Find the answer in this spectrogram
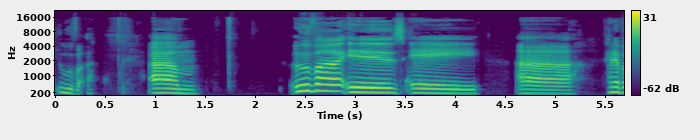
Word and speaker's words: Ove: And I listened to the audiobook, so I know that this is pronounced Uva.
